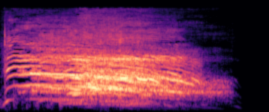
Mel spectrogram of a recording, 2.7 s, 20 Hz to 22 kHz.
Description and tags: Middle Ages War Cry 3
An ms stereo recording from a Battle of Hastings re-enactment
effect, fx, sfx, sound, sound-design, sound-effect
